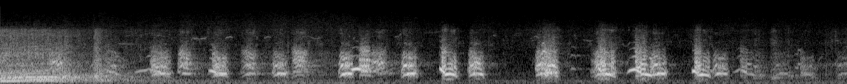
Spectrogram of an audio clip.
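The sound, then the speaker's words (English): Hounds bark and bay in quick, uneven bursts during a chase, a dozen or more overlapping calls with a howling edge, against a low background rumble. No one speaks. “Whose hounds do you think those are?”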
